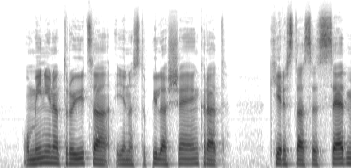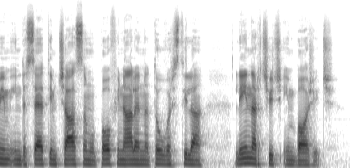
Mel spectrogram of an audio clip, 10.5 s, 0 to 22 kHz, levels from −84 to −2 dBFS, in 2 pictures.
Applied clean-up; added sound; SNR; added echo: none; none; none; none.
